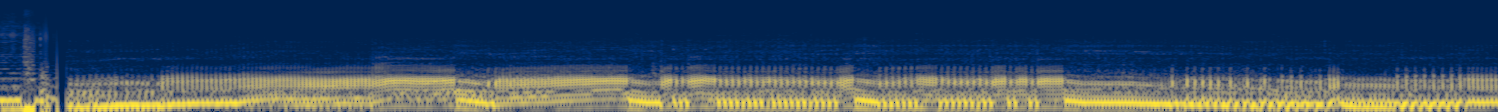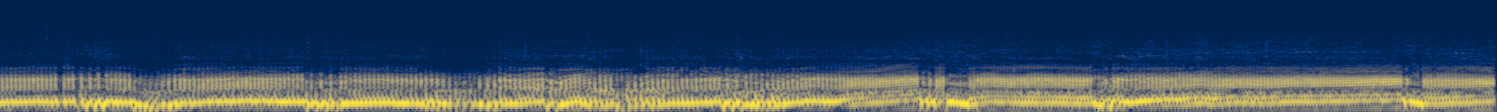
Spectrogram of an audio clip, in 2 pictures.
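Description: A dirt bike engine drones close by, rising and falling as the rider works the throttle.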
